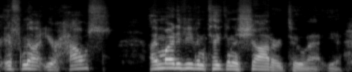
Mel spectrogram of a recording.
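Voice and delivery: ordinary delivery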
